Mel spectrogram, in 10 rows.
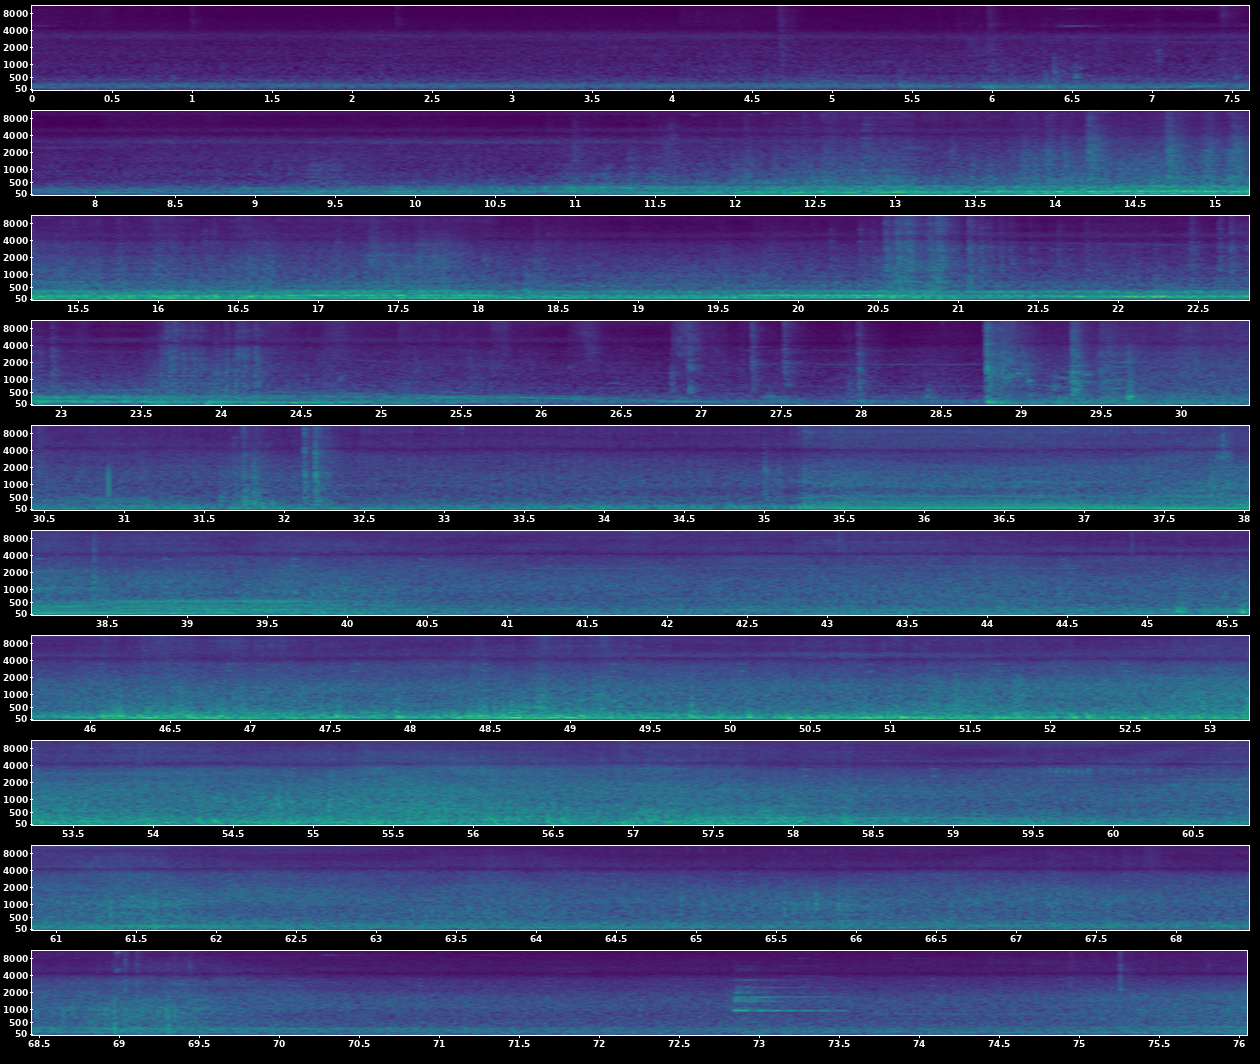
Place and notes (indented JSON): {
  "title": "Boulevard Général Jacques, Ixelles, Belgique - Tram 7 and road ambience",
  "date": "2022-05-04 10:00:00",
  "description": "Getting out of the tram, then cars and trucks.\nTech Note : Ambeo Smart Headset binaural → iPhone, listen with headphones.",
  "latitude": "50.82",
  "longitude": "4.39",
  "altitude": "83",
  "timezone": "Europe/Brussels"
}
